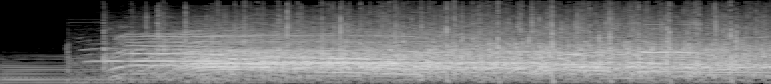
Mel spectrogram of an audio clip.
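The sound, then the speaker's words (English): A big crowd erupts into loud, sustained cheering and applause, the roar swelling up quickly after a quiet start and holding steady, with high excited voices mixed in. “A huge cheer rose from the crowd.”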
